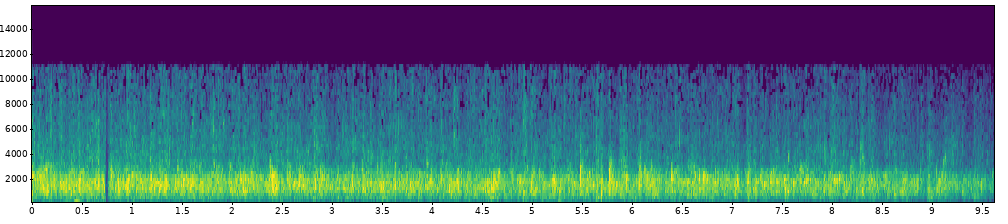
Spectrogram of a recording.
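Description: A crowd claps steadily for nearly ten seconds to thank a guest for sharing that morning, a dense, even wash of applause that holds at a constant level before easing slightly at the end.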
